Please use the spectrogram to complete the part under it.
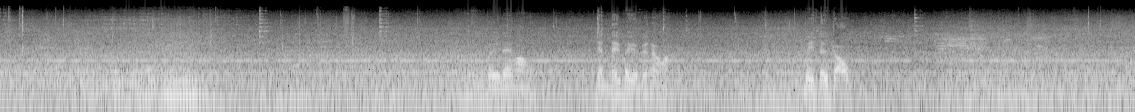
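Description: A metal spoon clinks against a plate.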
